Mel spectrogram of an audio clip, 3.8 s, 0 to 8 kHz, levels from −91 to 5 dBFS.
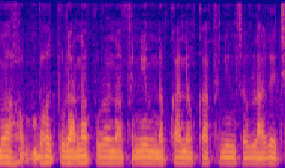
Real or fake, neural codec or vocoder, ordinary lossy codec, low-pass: fake; codec, 16 kHz, 16 kbps, FreqCodec, larger model; none; none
